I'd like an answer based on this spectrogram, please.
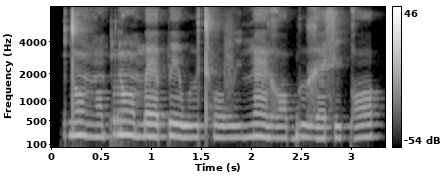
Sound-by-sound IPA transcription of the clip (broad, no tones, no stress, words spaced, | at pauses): dɔ̃ŋɔ̃ prɔ̃ mɛ pewɯtʰovi ŋɛ̃ɣɔ bɯɣɛsi ɡɔ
